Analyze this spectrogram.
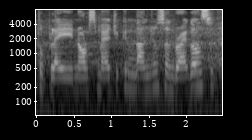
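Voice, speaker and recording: A woman with a non-native accent, medium pitch and monotone, flat intonation at a moderate pace, amid noticeable background noise. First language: not English. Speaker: game publisher. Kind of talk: convention interview. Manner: halting.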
